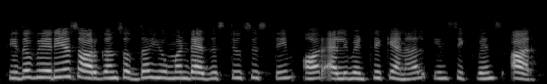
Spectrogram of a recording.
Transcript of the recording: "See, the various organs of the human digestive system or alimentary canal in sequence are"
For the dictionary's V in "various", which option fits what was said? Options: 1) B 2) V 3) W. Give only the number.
2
